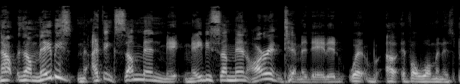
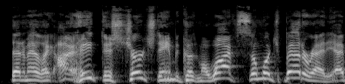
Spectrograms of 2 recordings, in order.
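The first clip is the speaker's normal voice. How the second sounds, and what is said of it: Put-on Southern accent. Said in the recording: “I keep trying to use like a Southern accent.”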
